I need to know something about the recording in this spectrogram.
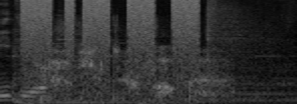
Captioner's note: again static noise and whisper with a weird mouth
